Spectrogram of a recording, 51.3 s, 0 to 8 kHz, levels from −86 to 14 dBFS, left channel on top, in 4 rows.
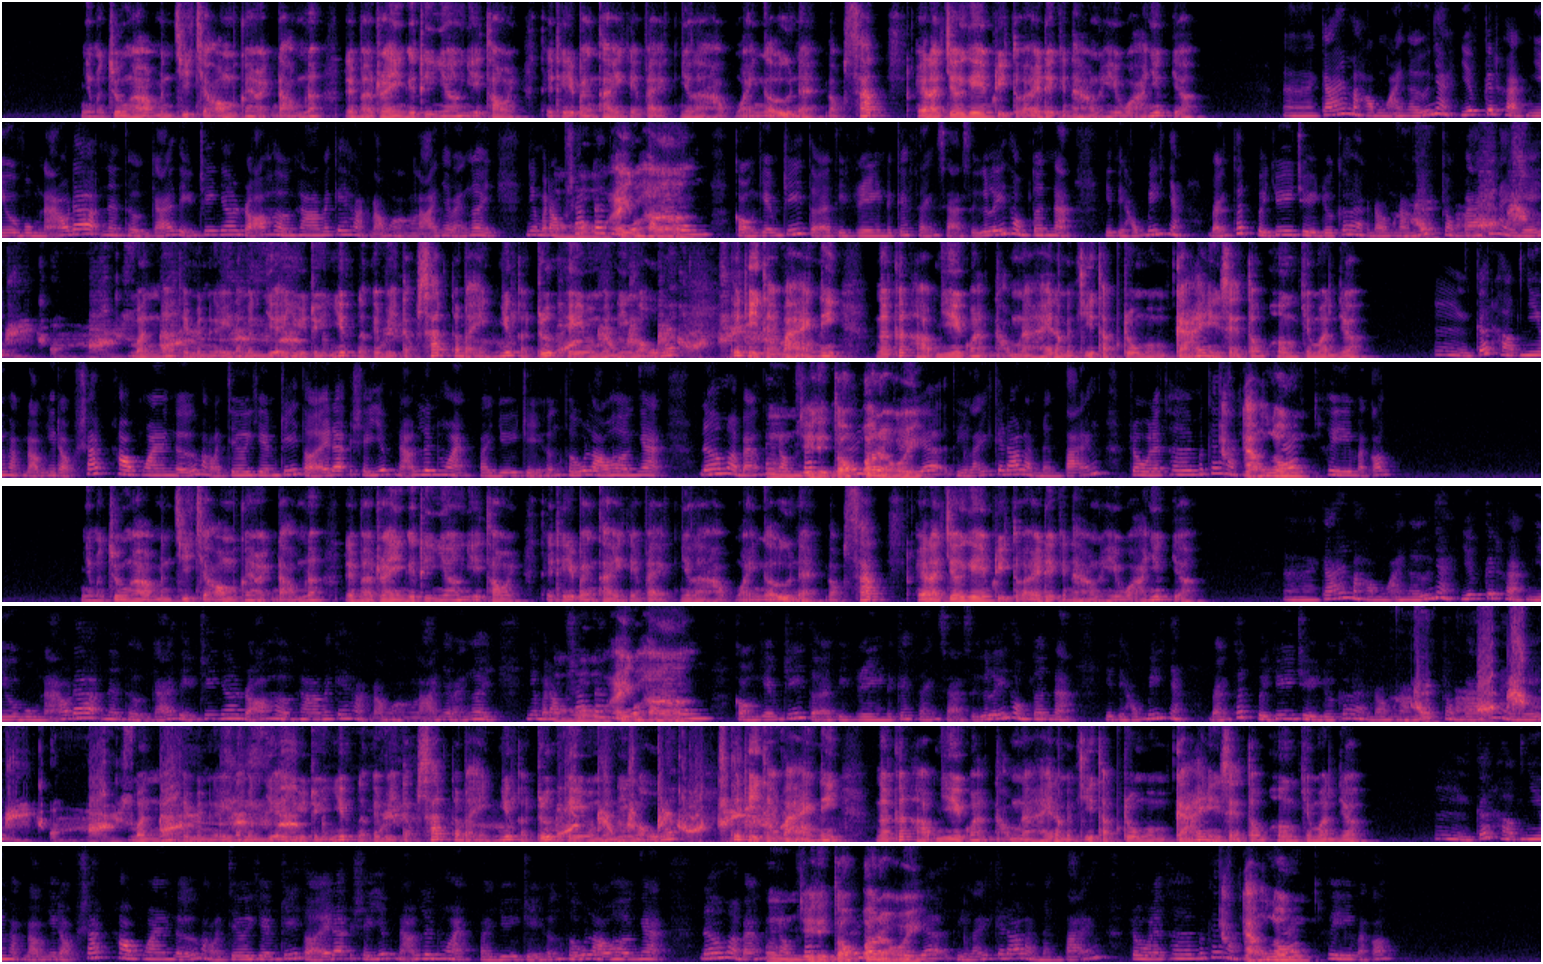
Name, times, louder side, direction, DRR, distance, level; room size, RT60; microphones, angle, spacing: voice 1, 0.7-9.9 17.4-18.6 26.7-37.0 44.9-46.1 48.6-49.3, left 1 dB, 5° left, 0.4 m, -28 dB
voice 2, 10.7-18.7 18.9-21.7 22.0-25.7 37.6-44.0 44.3-47.6 47.9-50.0, left 2 dB, 70° left, 0.6 m, -34 dB
sound 1, 24.4-29.1 29.4-32.7, right 5 dB, 70° right, 0.5 m, -32 dB
4.0 x 2.5 x 2.8 m
head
